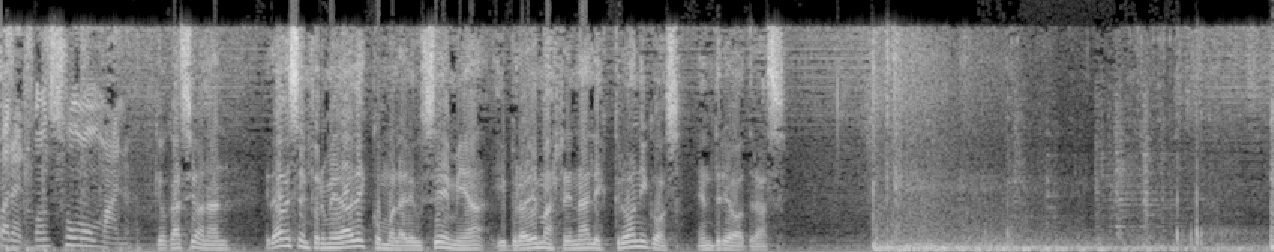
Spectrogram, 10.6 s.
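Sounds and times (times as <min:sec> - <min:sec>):
speech: 0:00.3 - 0:06.6
mountain blasting explosion: 0:07.2 - 0:09.8.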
